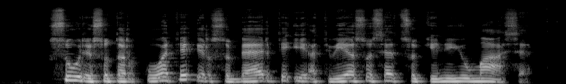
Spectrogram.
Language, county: Lithuanian, Tauragė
